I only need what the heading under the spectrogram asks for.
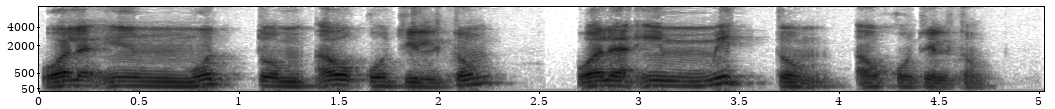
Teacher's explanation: مت، يعني هناك من يقرأ: ولئن متم أو قتلتم، ولئن متم أو قتلتم، الإمام أبو عمرو البصري قرأ بضم الميم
